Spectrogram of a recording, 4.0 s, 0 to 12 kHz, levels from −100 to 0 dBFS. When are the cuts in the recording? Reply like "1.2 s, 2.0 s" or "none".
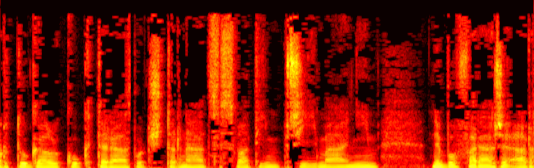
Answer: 1.0 s, 1.6 s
